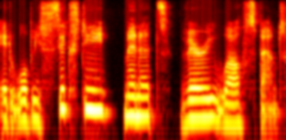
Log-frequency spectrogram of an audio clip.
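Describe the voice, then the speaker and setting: A woman with a Canadian accent, a plain, everyday voice, a moderate pace and ordinary pitch variation. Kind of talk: business pitch.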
